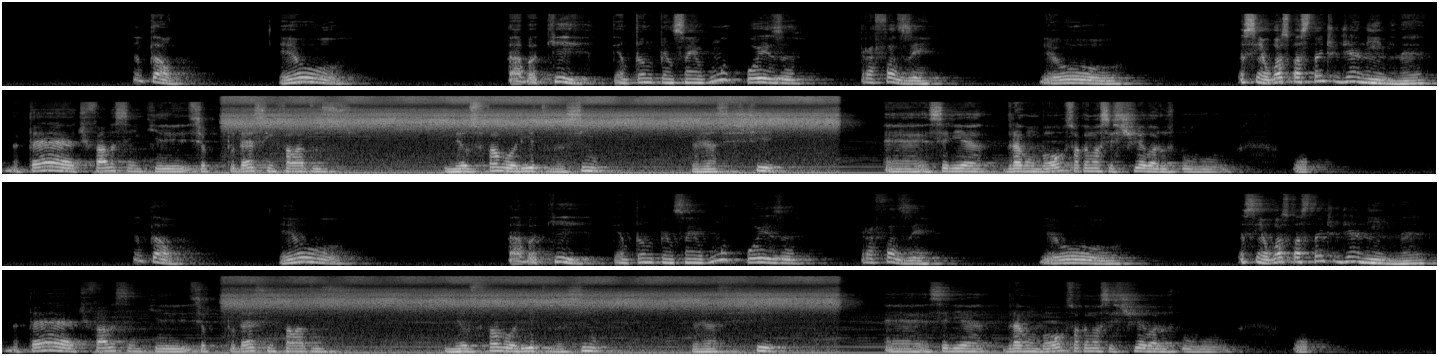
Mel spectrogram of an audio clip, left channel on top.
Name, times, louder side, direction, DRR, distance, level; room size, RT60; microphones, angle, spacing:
voice 1, 1.3-1.8 2.8-3.5 5.1-8.0 8.6-9.4 10.4-11.3 12.4-17.9 18.8-20.4 21.2-22.1 23.2-26.7 27.3-27.4, left 2 dB, 55° left, 11 dB, 1.5 m, -24 dB
Musical instrument, 15.2-25.2, equal, 70° right, 5.6 m, -40 dB
sound 1, 16.5-22.7, left 5 dB, 20° left, 1.1 m, -25 dB
26.5 x 25.0 x 7.7 m, 0.72 s
head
